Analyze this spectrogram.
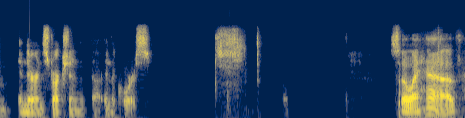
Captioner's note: pause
